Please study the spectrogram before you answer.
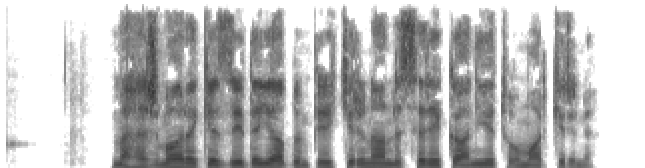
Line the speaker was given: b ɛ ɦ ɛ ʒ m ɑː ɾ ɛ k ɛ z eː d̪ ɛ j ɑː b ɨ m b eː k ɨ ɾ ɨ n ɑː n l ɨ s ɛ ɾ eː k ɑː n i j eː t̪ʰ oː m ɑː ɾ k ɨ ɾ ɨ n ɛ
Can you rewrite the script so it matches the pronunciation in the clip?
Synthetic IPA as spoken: m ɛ ɦ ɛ ʒ m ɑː ɾ ɛ k ɛ z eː d̪ ɛ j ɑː b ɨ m p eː k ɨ ɾ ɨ n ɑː n l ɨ s ɛ ɾ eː k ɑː n i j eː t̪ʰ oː m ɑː ɾ k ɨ ɾ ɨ n ɛ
